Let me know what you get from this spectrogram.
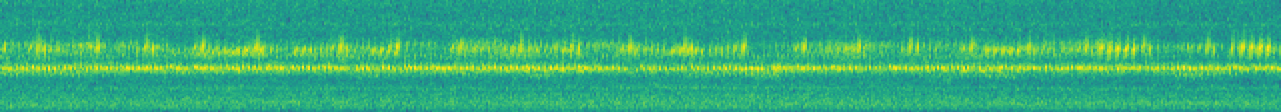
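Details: Nighttime crickets keep up a continuous high-pitched trill with soft pulsing accents, set over a wash of low, hissing background noise.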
